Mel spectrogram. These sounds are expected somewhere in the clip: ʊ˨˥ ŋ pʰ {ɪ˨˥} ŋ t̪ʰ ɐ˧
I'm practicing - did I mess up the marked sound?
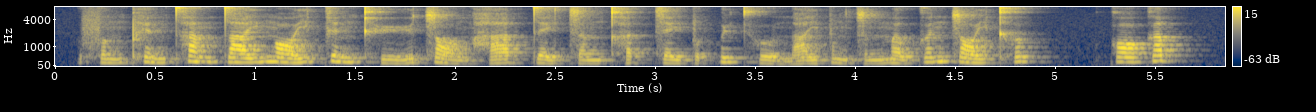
no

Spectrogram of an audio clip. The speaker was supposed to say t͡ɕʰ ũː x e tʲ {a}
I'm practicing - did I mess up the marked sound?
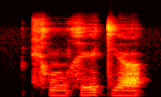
no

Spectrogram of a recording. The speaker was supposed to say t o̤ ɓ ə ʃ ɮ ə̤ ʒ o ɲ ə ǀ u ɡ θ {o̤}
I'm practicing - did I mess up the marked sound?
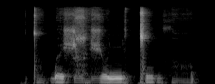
yes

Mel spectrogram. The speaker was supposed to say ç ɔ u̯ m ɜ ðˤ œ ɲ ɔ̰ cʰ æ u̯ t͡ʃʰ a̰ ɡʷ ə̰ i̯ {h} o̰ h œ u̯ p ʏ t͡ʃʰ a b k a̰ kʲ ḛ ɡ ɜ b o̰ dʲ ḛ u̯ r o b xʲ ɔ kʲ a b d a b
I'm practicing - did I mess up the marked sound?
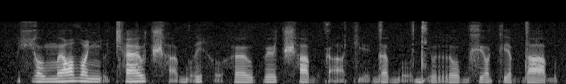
no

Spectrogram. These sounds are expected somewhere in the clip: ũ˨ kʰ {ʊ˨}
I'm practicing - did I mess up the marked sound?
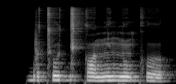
no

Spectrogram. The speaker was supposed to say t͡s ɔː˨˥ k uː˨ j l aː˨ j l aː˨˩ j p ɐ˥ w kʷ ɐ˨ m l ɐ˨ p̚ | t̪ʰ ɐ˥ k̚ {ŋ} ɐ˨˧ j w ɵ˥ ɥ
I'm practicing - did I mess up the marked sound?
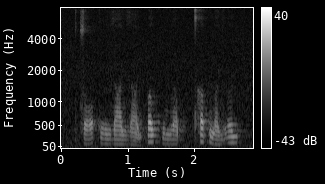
no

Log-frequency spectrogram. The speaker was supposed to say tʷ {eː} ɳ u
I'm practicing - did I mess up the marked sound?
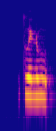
no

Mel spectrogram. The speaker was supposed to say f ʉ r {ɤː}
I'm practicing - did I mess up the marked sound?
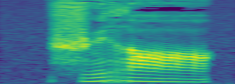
yes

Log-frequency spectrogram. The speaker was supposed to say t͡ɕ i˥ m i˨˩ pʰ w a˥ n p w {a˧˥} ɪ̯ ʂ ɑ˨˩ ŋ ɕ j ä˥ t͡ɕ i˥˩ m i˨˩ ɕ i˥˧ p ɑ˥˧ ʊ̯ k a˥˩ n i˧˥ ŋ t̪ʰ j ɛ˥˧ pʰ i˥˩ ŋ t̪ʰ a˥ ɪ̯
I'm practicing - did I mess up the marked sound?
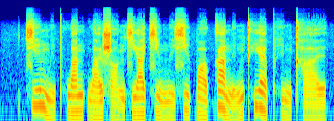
no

